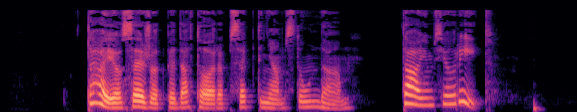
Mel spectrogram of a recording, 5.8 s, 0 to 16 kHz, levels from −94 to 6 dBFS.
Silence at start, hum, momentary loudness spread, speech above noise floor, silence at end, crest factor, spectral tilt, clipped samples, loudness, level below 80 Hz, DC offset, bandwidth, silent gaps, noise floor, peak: 0.9 s; none; 14 LU; 65 dB; 0.4 s; 20 dB; -5 dB/octave; under 0.1%; -19 LUFS; -62 dBFS; under 0.1%; 11.5 kHz; none; -83 dBFS; 0 dBFS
